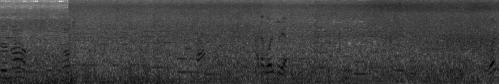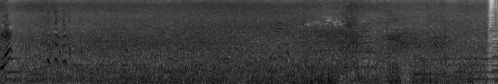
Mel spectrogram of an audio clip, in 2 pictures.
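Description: Sea waves wash onto the beach at Dapoli on the Konkan coast, a loud continuous surf roar with wind buffeting the microphone and people talking faintly nearby.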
